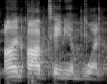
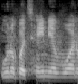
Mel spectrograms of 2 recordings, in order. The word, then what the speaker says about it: Unobtainium: to spell all this but basically it is pronounced unobtainium one so though just sitting to say and una Betania 1 or um betaine IAM know it is unobtainium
